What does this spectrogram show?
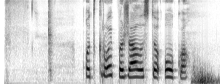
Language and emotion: Russian, neutral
